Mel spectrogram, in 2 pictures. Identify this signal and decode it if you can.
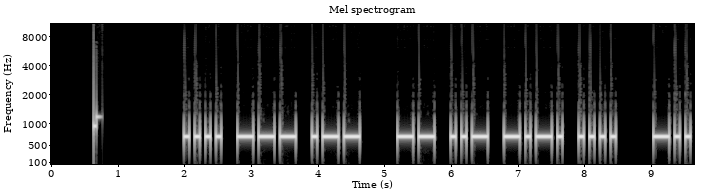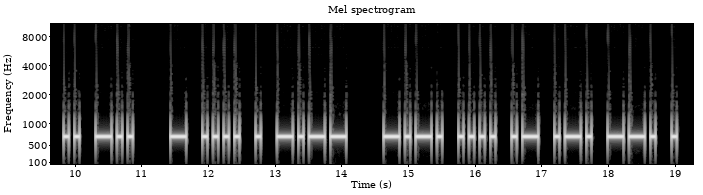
Morse code, heard as a keyed tone, about 15 wpm, 700 Hz. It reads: HOW MUCH DID THEY CHARGE
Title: Sentences from Top 1000 Words - Review Part 6 - 15wpm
